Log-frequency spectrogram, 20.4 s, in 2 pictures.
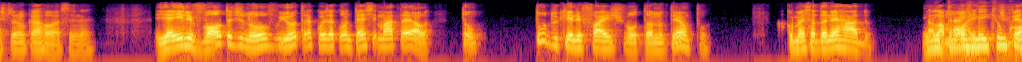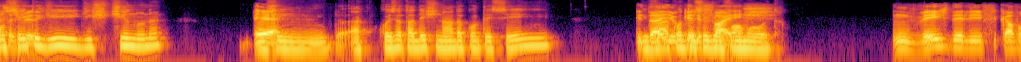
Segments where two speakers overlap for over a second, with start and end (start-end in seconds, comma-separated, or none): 9.2-10.7, 16.6-18.0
